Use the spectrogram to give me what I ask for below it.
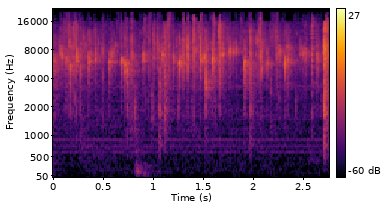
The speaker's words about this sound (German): Einfach so eine Handvoll. Ja, die frittieren wir da jetzt einfach ein bisschen mit.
